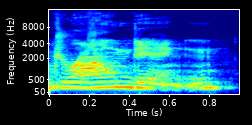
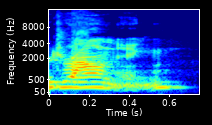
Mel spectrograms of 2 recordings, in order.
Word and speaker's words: drowning: in past tense but a lot of people say I'm drownding well no you're not you're drowning sorry go by I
